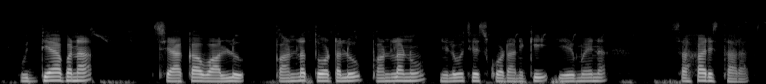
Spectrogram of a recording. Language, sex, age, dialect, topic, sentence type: Telugu, male, 18-24, Central/Coastal, agriculture, question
